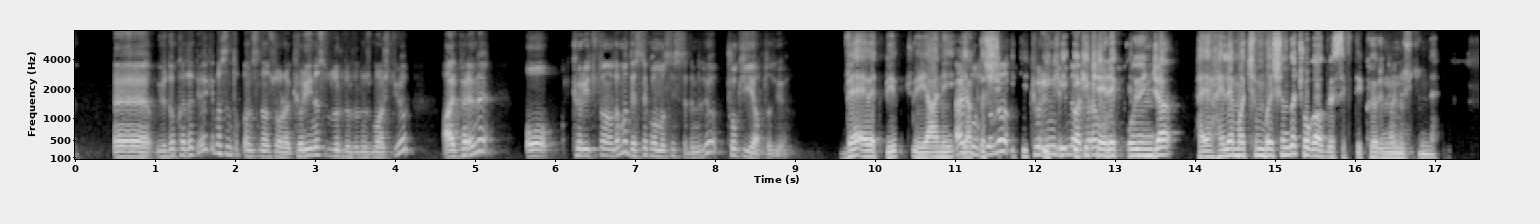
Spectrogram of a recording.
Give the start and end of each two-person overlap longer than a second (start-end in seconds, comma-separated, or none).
11.0-13.0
